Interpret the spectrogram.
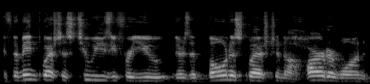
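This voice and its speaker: Male video narrator, high pitch, steady instructive delivery. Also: rough recording. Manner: clear, measured, instructive. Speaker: online nutrition educator.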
